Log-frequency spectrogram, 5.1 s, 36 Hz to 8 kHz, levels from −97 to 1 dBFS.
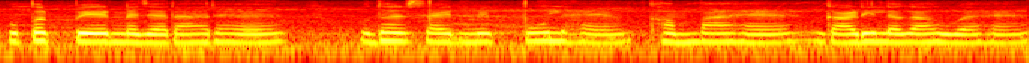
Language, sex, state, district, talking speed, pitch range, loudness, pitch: Hindi, female, Jharkhand, Jamtara, 195 wpm, 215-230 Hz, -18 LUFS, 225 Hz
